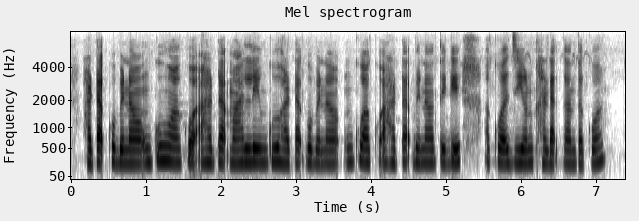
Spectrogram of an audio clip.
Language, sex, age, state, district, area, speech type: Santali, female, 18-30, West Bengal, Jhargram, rural, spontaneous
